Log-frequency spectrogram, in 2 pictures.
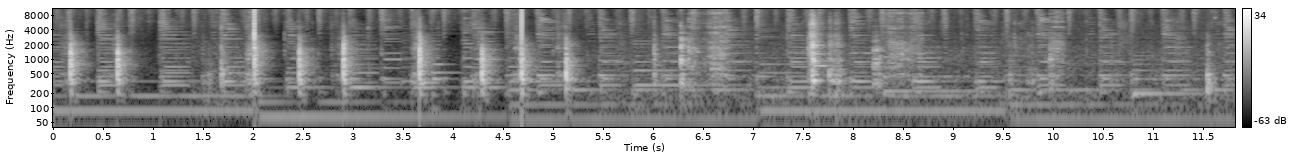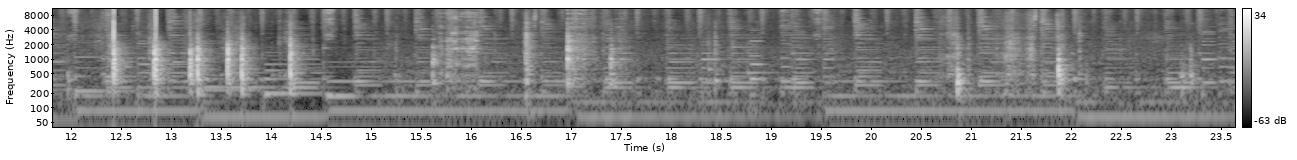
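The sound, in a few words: knife chopping winter melon into chunks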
